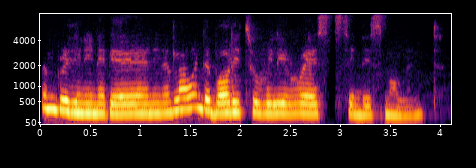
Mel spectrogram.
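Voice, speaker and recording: A woman from Peru, a mindfulness teacher, giving an online talk and gently guiding a meditation over a video call. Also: on the high side, lo-fi sound. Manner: slow, soft guiding voice with gentle invitations. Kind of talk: online presentation and guided meditation.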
